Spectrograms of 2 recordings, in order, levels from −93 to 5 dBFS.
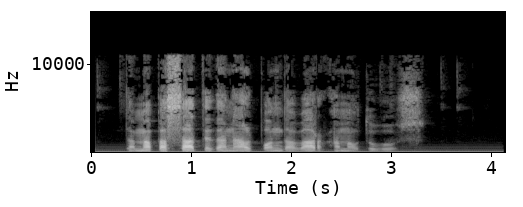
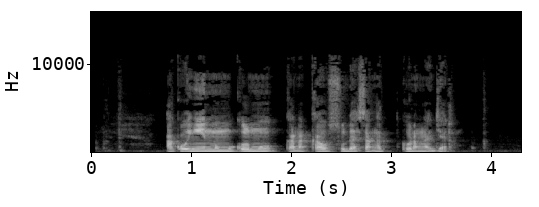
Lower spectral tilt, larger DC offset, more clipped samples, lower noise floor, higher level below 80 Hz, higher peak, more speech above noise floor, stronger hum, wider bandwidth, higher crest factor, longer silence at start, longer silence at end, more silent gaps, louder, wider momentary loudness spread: second, -2 dB/octave vs -6 dB/octave; neither; neither; second, -47 dBFS vs -62 dBFS; first, -46 dBFS vs -60 dBFS; first, 0 dBFS vs -8 dBFS; second, 23 dB vs 37 dB; first, 50 Hz at -45 dBFS vs none; about the same, 11.5 kHz vs 10.5 kHz; about the same, 24 dB vs 20 dB; second, 0.05 s vs 0.75 s; second, 0.45 s vs 0.7 s; neither; about the same, -23 LUFS vs -25 LUFS; first, 19 LU vs 10 LU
